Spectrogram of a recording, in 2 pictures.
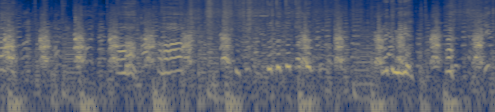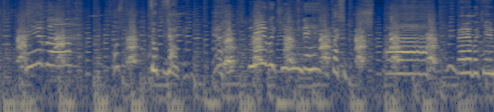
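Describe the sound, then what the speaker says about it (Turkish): A small dog in a Turkish television comedy scene gives repeated yips, barks and whimpers in quick bursts, close and loud, while people talk over and between the barking. "Hoş köpekçik."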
